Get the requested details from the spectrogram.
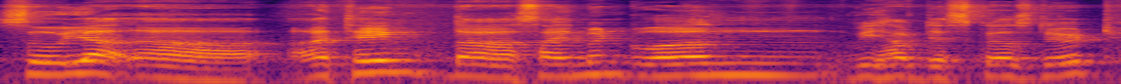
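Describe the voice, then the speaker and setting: A loud man speaks at a high pitch with ordinary pitch variation. Audible room echo surrounds his voice. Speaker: teaching assistant. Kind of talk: online tutorial session.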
